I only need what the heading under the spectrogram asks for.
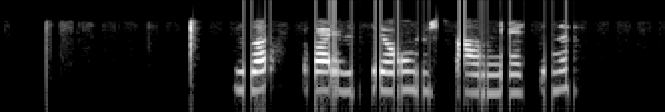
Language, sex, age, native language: Icelandic, female, 18-19, Icelandic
